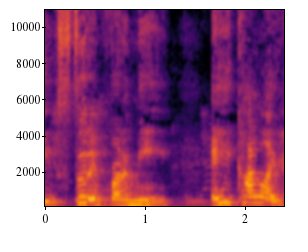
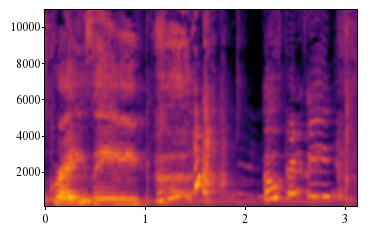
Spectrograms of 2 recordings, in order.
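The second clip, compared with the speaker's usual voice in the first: high laugh then high, laughing words; laughing about the fight that never happened; 13 semitones higher, slower than usual. Real, not acted. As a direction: laugh it off in disbelief. Laughing at the memory.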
